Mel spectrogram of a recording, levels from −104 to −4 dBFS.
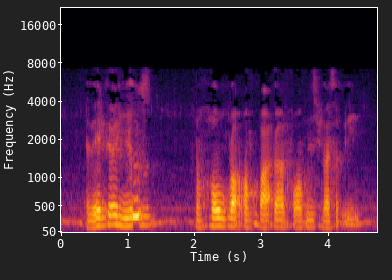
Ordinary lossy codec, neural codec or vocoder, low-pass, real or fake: MP3, 32 kbps; autoencoder, 22.05 kHz, a latent of 192 numbers a frame, VITS, trained on one speaker; 7.2 kHz; fake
